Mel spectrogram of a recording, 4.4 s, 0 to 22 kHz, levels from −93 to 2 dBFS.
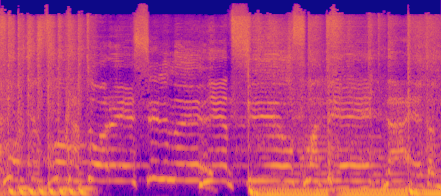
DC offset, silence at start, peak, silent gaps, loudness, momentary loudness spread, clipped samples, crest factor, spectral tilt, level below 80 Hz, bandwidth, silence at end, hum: under 0.1%; 0 s; -4 dBFS; none; -17 LUFS; 5 LU; under 0.1%; 14 dB; -3.5 dB/octave; -26 dBFS; over 20 kHz; 0 s; none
